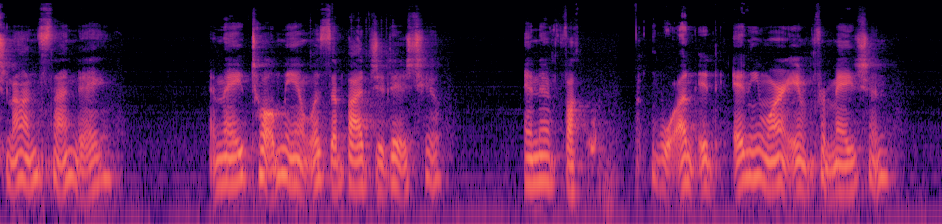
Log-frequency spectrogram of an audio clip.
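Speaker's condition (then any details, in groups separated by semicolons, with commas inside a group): Multiple sclerosis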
